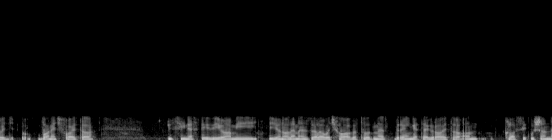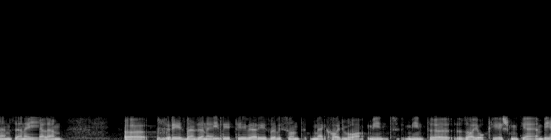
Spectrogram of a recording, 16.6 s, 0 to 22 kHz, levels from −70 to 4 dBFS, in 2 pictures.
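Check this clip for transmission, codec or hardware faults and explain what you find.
Yes, there are two problems: the whole speech clip has been through the iLBC codec, and there are several dropouts from lost iLBC frames.

The iLBC codec runs throughout at about 13.3 kbps with 30 ms frames. It squeezes the line to roughly 150 Hz to 3.5 kHz and codes each frame on its own. The result is thin, plainly rough and synthetic-sounding speech.

Lost iLBC frames show up at 3.87 to 3.96 s, 8.75 to 8.89 s, 11.43 to 11.74 s, 13.14 to 13.18 s and 15.99 to 16.33 s. The decoder fills each hole by repeating the last pitch cycle mixed with noise, so you hear a held, slightly buzzy vowel. The first, second and fourth gaps fit runs of 30 ms frames. The 11.4 s and 16.0 s events are scattered losses, each adding up to about 180 ms, with the longest single runs around 70 ms and 100 ms respectively. Speech snaps back almost straight away after each one.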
